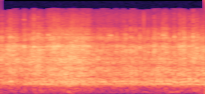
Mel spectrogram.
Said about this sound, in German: Das Knirschen und Knattern von einer Kaffeemühle, die man von Hand dreht.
